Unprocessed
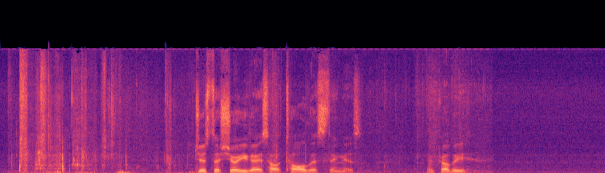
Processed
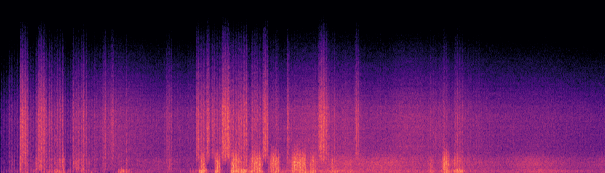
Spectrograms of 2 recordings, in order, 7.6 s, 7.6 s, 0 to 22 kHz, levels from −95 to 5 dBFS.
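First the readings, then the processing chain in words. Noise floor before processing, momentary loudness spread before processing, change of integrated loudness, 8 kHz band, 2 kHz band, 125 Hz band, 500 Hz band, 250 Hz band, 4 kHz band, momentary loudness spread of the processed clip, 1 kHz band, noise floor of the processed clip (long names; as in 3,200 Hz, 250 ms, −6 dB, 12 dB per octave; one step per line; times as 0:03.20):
−45 dBFS, 18 LU, −5.5 dB, −7.5 dB, −1.5 dB, −1.0 dB, −8.5 dB, −3.0 dB, −1.0 dB, 18 LU, 0.0 dB, −42 dBFS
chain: cochlear-implant simulation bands 3
amplitude modulation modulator 50 Hz, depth 90%
feedback delay with all-pass diffusion 1,125 ms, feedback 54%, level −11.5 dB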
